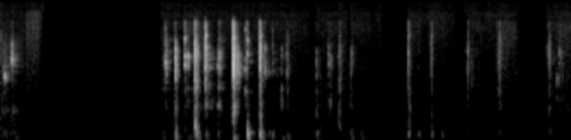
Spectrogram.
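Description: Someone types on a computer keyboard close up in a quiet room, entering text into a chat during an online trading session. A fast burst of keystrokes is followed by slower, scattered individual taps.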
